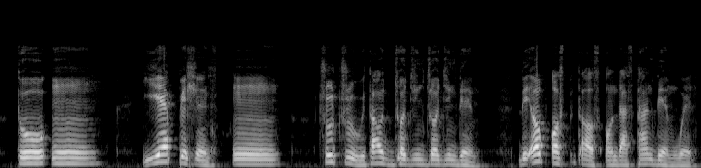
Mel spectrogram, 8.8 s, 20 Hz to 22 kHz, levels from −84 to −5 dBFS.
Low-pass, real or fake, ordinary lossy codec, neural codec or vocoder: 7.2 kHz; fake; MP3, 96 kbps; codec, 16 kHz, 16 kbps, FreqCodec, larger model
